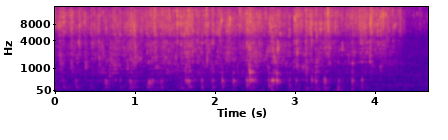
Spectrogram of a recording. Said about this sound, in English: I filled up one of the V8 jugs with water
